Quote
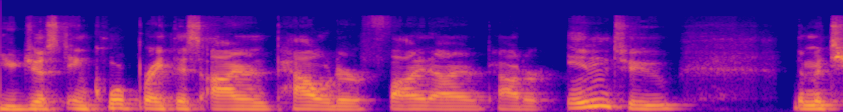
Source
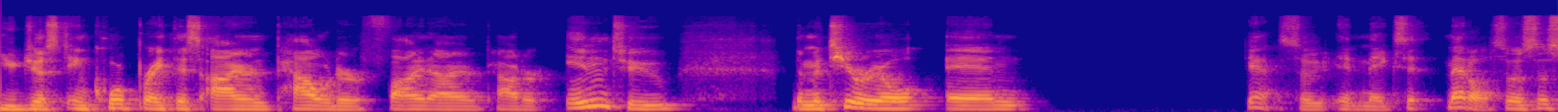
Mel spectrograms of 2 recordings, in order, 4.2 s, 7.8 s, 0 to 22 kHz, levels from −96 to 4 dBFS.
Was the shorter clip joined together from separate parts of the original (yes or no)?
no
